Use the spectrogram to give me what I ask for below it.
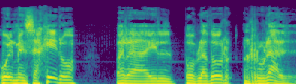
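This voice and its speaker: Lively intonation marks this man's speech. He talks very slowly. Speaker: radio host. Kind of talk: radio show introduction.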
